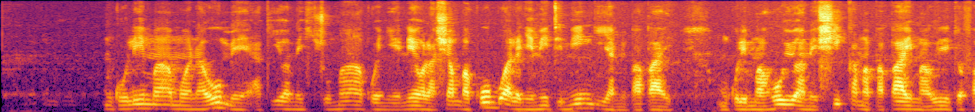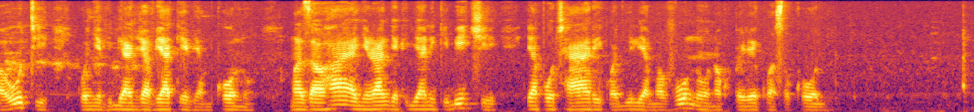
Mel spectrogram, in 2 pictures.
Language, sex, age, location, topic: Swahili, male, 25-35, Dar es Salaam, agriculture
